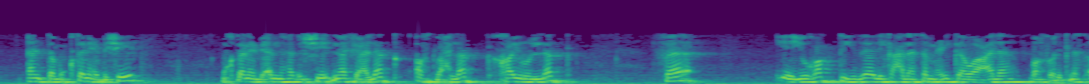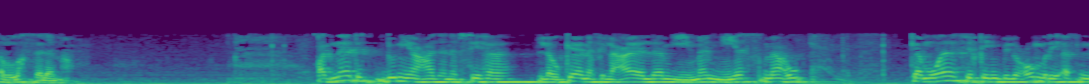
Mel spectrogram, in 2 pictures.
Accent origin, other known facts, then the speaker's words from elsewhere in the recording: Egypt; عندنا في مصر في منطقة اسمها شبرا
